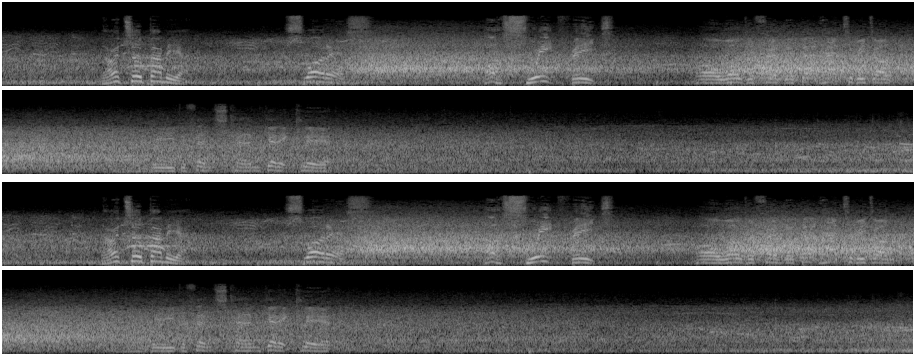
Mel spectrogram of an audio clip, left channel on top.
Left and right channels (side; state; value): both; normal; correlation 0.42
